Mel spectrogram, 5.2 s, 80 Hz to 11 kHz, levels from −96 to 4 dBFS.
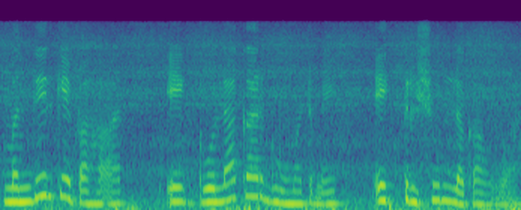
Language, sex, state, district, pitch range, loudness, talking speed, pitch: Hindi, female, Madhya Pradesh, Dhar, 185-235 Hz, -16 LUFS, 125 wpm, 210 Hz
